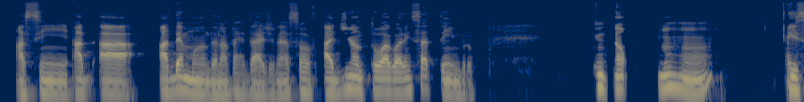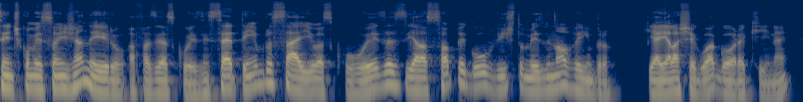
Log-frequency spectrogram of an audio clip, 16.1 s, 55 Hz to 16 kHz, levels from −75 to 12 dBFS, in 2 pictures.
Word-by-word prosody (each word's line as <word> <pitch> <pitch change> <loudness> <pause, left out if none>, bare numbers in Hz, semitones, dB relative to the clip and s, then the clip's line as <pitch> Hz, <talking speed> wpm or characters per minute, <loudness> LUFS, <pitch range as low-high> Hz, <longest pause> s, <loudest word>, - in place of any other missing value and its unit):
assim, 90 0 -2
a 95 -1 0 0.4
a - - -12 0.3
a - - +7
demanda, 95 -5 +1
na 85 - -2
verdade, 85 -2 -5
né? 85 +1 -5
Só 95 +1 -5
adiantou 105 +2 +1
agora 100 0 +3
em - - -4
setembro. 90 -5 -4 1.2
Então 115 -2 +1 0.3
uhum. 115 -6 +1 0.8
Isso 115 0 +3
a - - +6
gente 115 - +1
começou 120 -1 +1
em 120 - +3
janeiro 110 - +2
a 95 - -3
fazer 95 0 -2
as 95 0 +1
coisas. 80 -2 -4
Em 95 - -4
setembro, 120 - +2
saiu 105 -8 +4
as 100 0 -2
coisas. 120 +10 -1
E 115 - +1
ela 105 -1 +6
só 105 +6 0
pegou 140 -2 -2
o - - -5
visto, 115 +3 -6
mesmo, 105 0 -1
em - - -1
novembro. 105 -10 -2 0.4
E 95 - +3
aí, 95 0 +5
ela 105 +2 +5
chegou 100 -1 -1
agora 95 -6 0
aqui, 85 -3 -11
né? 80 - -7
100 Hz, 170 wpm, -24 LUFS, 90-115 Hz, 1.2 s, a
